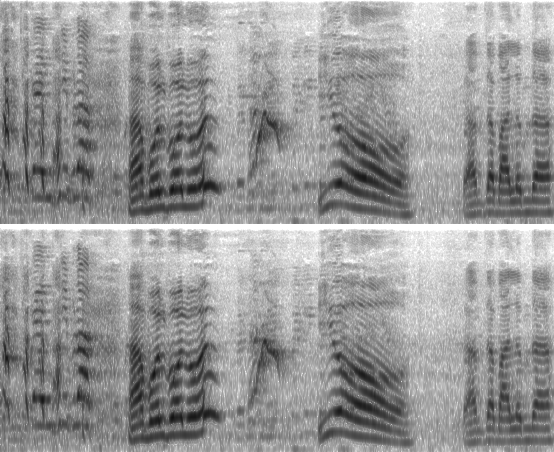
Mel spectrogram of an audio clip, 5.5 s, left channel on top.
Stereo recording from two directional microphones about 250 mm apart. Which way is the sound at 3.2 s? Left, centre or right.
Centre.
